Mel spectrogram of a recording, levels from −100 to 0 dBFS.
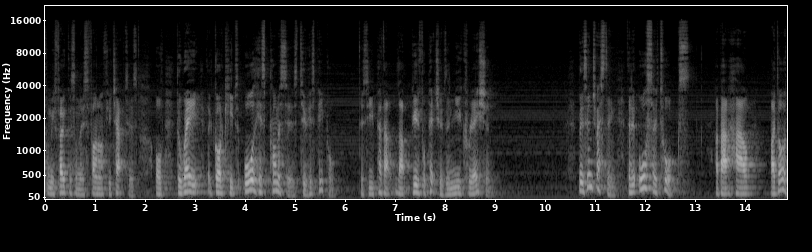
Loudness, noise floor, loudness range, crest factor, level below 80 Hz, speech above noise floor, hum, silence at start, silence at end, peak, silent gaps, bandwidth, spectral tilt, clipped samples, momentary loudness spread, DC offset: -40 LUFS; -72 dBFS; 6 LU; 22 dB; -74 dBFS; 33 dB; none; 0 s; 0 s; -18 dBFS; none; 16 kHz; -5.5 dB/octave; under 0.1%; 16 LU; under 0.1%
